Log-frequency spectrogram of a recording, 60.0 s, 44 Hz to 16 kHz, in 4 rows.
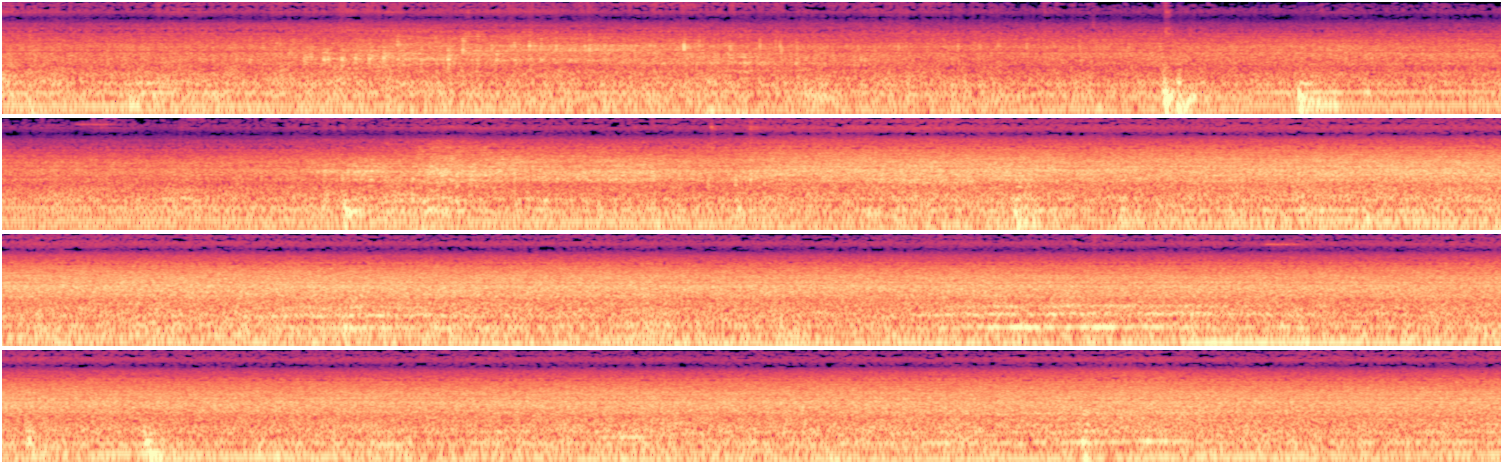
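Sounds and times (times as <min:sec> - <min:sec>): road and tyre noise: 0:00.0 - 0:59.9
short thumps: 0:11.5 - 0:12.2, 0:12.9 - 0:13.5.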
